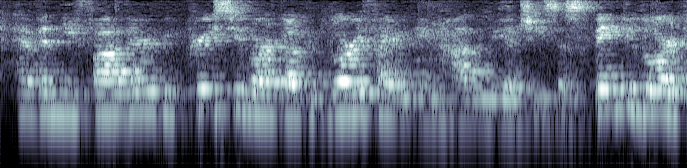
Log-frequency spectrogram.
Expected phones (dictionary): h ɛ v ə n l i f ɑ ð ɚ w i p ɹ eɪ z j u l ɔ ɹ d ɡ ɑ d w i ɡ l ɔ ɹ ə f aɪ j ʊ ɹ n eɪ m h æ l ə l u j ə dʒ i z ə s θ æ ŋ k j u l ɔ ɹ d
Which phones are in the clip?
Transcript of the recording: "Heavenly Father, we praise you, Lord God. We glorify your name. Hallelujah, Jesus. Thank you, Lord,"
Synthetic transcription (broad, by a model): h ɛ v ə n l i f ɑ ð ɚ w i p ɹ eɪ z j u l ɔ ɹ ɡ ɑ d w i ɡ l ɔ ɹ ə f aɪ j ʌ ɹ n eɪ m h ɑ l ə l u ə dʒ i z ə s θ æ ŋ k j u l ɔ ɹ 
